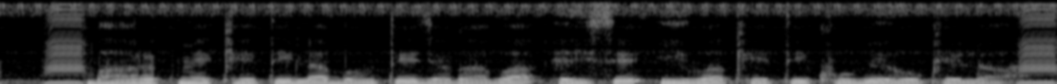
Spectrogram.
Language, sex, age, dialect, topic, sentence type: Bhojpuri, male, 36-40, Southern / Standard, agriculture, statement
